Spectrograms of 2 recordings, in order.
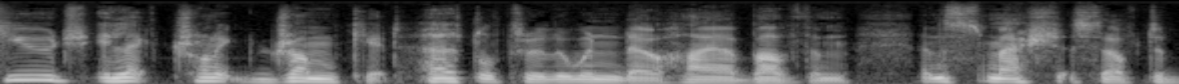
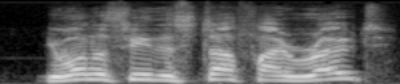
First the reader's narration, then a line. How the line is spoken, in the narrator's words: he shouted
